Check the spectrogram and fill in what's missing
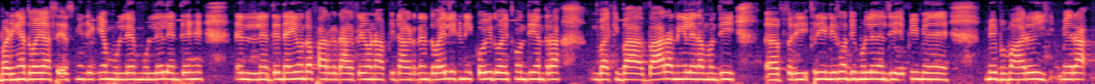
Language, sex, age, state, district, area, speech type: Dogri, female, 18-30, Jammu and Kashmir, Reasi, rural, spontaneous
